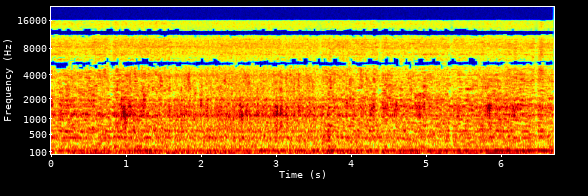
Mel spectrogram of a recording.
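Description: Chicken pieces deep-frying in a pan of hot oil: steady sizzling with scattered small crackles and pops.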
